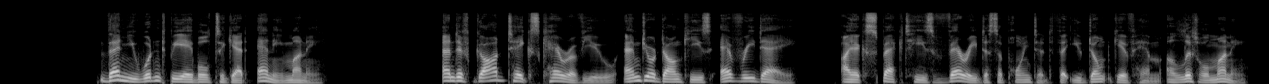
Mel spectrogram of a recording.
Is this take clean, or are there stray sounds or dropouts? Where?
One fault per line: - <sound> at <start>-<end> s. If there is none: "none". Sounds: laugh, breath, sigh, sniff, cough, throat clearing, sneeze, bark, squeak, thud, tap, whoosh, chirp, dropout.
none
